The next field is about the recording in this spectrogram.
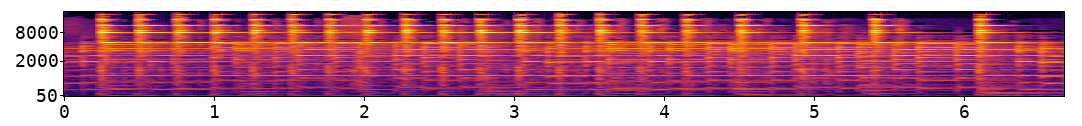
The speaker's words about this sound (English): It's a 21 bell salute.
